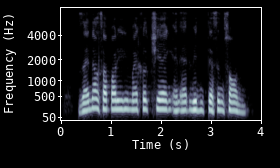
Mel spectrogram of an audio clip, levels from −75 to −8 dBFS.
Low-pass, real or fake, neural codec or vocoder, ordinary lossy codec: 7.2 kHz; fake; vocoder, 22.05 kHz, 80 mel bands, HiFi-GAN; none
